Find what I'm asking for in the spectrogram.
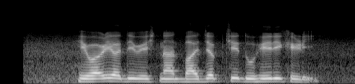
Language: Marathi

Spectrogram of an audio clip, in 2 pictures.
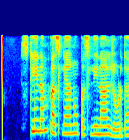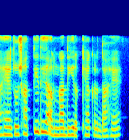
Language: Punjabi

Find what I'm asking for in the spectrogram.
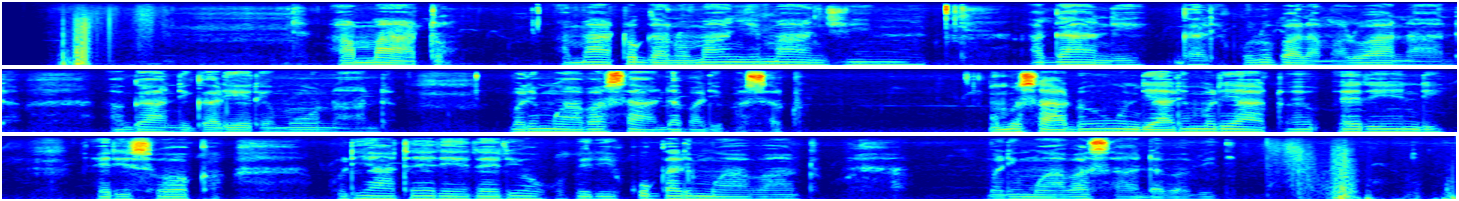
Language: Soga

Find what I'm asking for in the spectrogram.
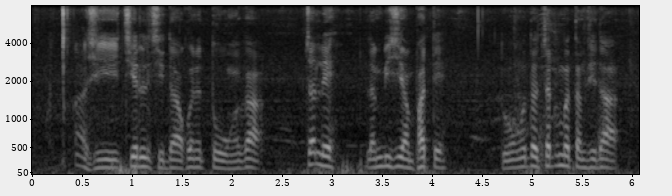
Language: Manipuri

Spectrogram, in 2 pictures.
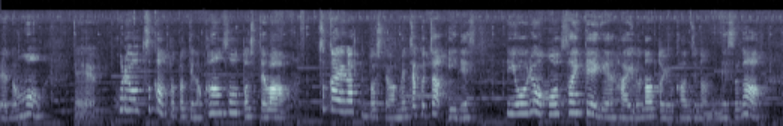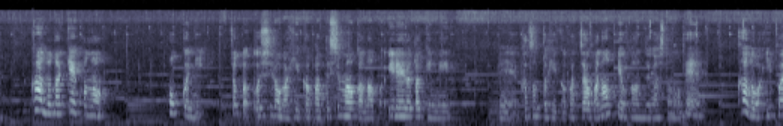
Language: Japanese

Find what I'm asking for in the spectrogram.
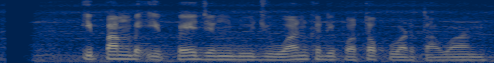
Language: Sundanese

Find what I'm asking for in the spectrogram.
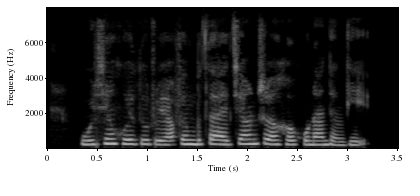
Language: Chinese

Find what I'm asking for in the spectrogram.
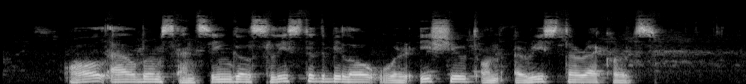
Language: English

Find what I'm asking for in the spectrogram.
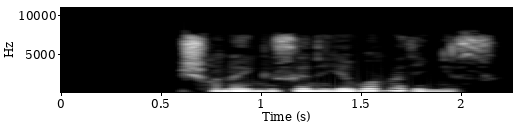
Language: Uzbek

